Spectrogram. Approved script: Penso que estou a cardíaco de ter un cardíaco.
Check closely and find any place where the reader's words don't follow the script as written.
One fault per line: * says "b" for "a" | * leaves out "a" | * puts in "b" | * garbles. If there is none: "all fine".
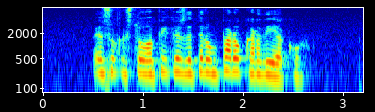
* says "piques" for "cardíaco"
* puts in "paro"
